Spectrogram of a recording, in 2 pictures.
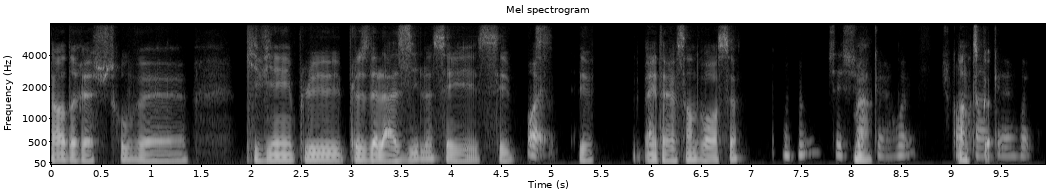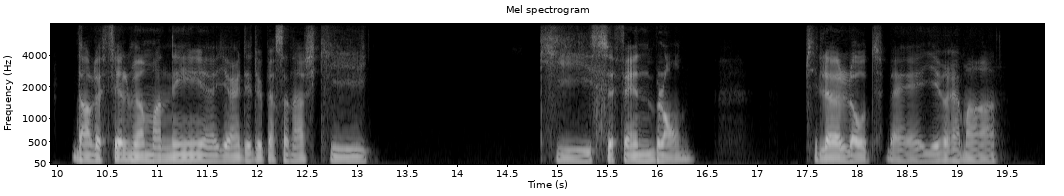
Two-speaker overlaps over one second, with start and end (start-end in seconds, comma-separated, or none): none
